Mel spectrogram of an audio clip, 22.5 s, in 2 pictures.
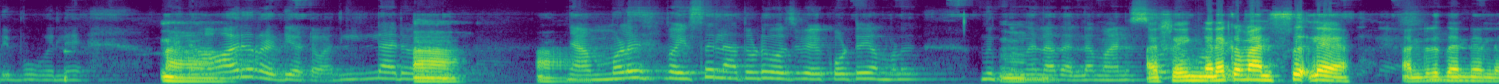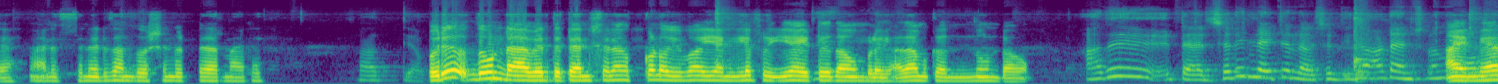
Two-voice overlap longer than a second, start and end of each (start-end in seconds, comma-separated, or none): none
